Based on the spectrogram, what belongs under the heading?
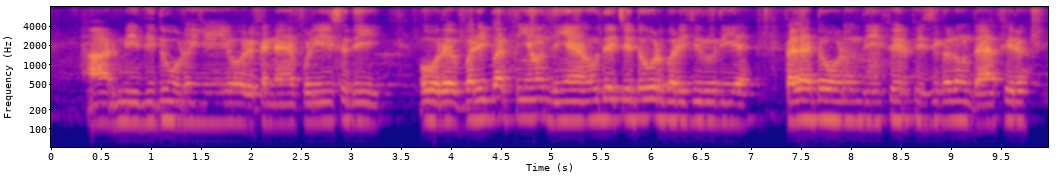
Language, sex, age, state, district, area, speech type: Dogri, male, 18-30, Jammu and Kashmir, Kathua, rural, spontaneous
